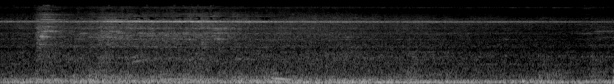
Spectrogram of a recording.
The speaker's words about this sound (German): wir warten kurz, bis der Zug hier vorbeikommt,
